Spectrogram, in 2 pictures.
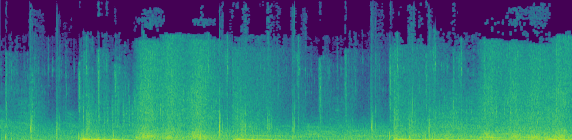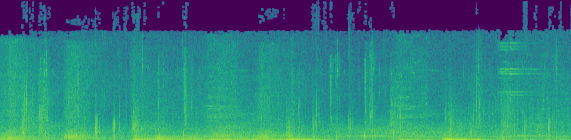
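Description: Heavy footsteps crunch over rough ground.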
